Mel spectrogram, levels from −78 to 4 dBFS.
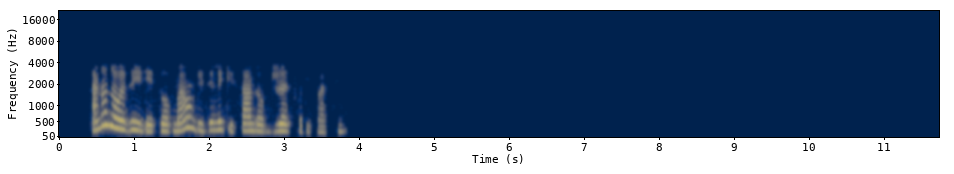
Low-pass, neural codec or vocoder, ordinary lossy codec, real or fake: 3.6 kHz; vocoder, 22.05 kHz, 80 mel bands, Vocos; none; fake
